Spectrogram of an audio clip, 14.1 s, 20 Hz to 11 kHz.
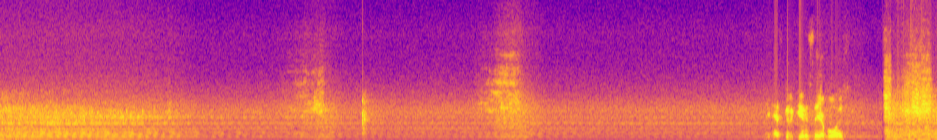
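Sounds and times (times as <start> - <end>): buffer motor humming: 0.0 - 14.0.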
